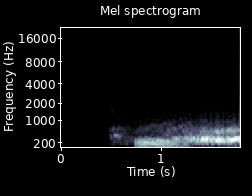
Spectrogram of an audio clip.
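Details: A low, gurgling, rumbling growl building over about a second from a female described as really hungry: empty-stomach growling.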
